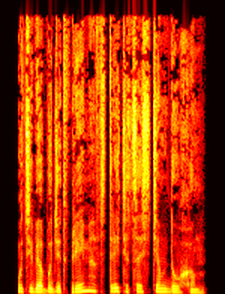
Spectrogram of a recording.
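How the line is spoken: Young man, calm. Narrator (Russian): Парень спокойно сказал

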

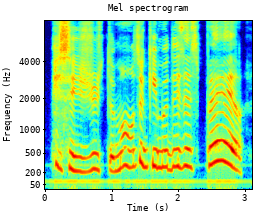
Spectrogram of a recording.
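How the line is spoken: Mournful voice. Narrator (French): dit Béninus d'une voix lamentable

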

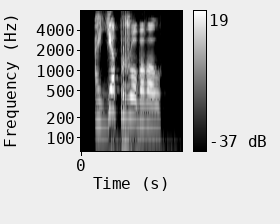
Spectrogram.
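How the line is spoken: Barking. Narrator (Russian): рявкнул Недрак

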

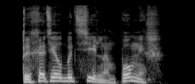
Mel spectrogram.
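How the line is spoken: Stern tone. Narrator (Russian): Начал я строгим тоном

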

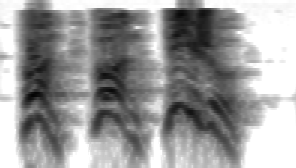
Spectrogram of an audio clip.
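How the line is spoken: Shouting. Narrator (Russian): завопил стрелок с востока

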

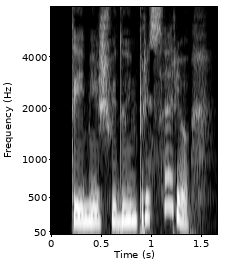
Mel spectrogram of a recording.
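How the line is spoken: Cheerful chirp. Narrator (Russian): весело чирикнула я

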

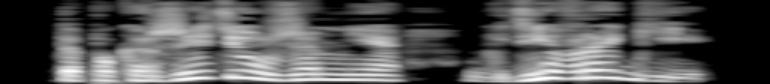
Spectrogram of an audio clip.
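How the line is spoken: Hissed through teeth. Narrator (Russian): прошипел тот сквозь зубы

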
